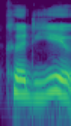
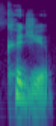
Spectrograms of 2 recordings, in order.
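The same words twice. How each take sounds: First: The D and Y sounds stay separate. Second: The D and Y merge into a J sound. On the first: "instead of could you" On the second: "it becomes could you"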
